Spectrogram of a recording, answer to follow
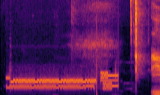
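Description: A steady electronic tone lasting about a second, followed by a shorter, separate tone and a single click.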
